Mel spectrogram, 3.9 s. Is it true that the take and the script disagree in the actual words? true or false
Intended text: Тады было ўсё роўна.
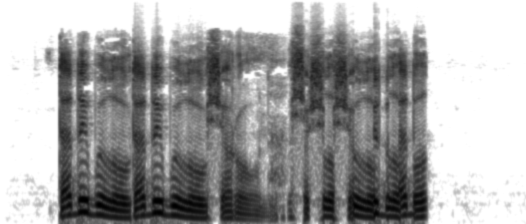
true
